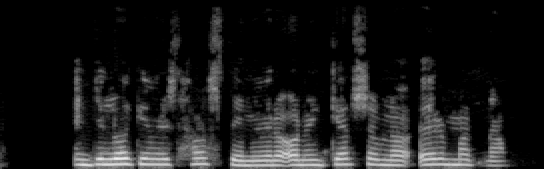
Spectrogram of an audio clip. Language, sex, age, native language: Icelandic, female, 13, Icelandic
